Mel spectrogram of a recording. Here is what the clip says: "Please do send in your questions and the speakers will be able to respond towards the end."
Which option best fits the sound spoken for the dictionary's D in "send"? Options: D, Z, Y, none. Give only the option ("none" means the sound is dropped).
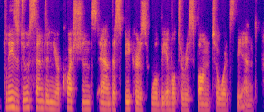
D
